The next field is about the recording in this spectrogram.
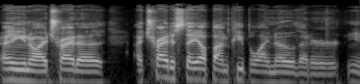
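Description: On a very clean recording with a silent background, a man with an American accent speaks at medium pitch and a moderate pace. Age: 30s. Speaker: former pro wrestler and MMA fighter. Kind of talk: casual interview. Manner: halting with frequent fillers.

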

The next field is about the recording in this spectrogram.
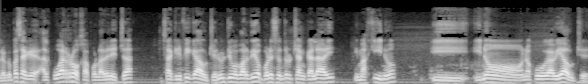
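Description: In a dry, close sound with no echo, a man speaks at a fairly quick pace and medium pitch with ordinary pitch variation. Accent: Rioplatense. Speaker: football commentator. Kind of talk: casual radio analysis.

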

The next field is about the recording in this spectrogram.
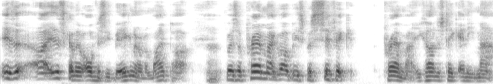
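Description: Someone with a London accent talks at a very fast pace, with vocal fry and very wide pitch swings. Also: man, fairly high pitch for a man. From London, East End. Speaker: podcast co-host. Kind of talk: casual chat.

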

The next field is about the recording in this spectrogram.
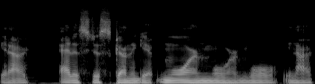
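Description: A man talks with an Australian accent at a very deep, low pitch. The sound is dry and close with no echo. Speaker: photographer. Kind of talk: casual chat. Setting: video call.

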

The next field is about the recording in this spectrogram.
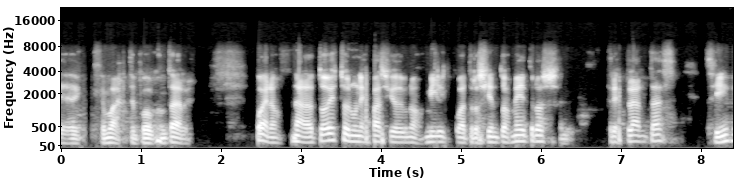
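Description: Over a quiet background, a man speaks at a fairly slow pace and medium pitch with fairly even intonation, the sound dry and close with no echo. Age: 60s. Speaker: business owner. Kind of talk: radio interview. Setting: phone line. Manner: halting.

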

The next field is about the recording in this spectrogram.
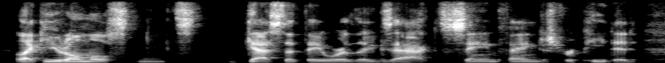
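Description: Talking at a moderate pace with ordinary pitch variation, a man with an American accent has a plain, everyday voice. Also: very clean recording, silent background. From Ohio, US. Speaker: author and book video creator. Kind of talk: casual interview chat.

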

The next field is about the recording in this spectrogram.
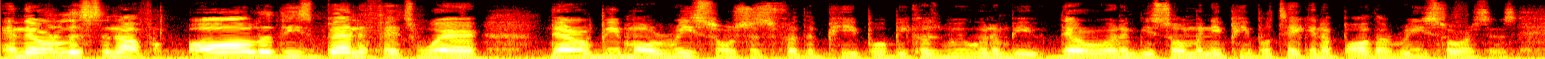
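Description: Talking at a very fast pace, a man with a fairly high pitch keeps his intonation fairly even, amid audible room echo and noticeable background noise. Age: 20s. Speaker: podcast co-host. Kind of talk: casual chat.

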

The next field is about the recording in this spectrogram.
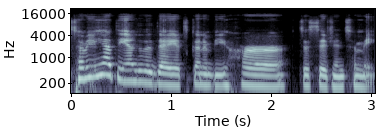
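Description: A woman with a New York accent at a medium pitch, in a very clean recording with a silent background and a dry, close sound with no echo. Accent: New York (Staten Island). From Staten Island, New York. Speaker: podcast host. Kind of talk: casual interview.

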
